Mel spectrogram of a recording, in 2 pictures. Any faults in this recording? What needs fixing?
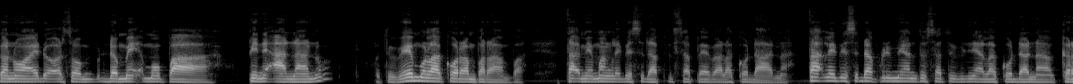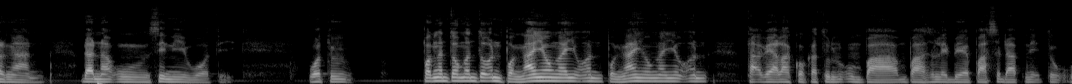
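A deep, dull thump lands right after "dana kerengan" in this speech, from 11.71 to 11.77 s, peaking at about -21 dBFS and dying away within roughly 13 ms. This is a phantom power thump: the supply was switched on or off on a live input, and the sudden voltage step passed through the coupling capacitors as a low-frequency pulse. To prevent it, mute the channel or pull the fader down before toggling phantom power.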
